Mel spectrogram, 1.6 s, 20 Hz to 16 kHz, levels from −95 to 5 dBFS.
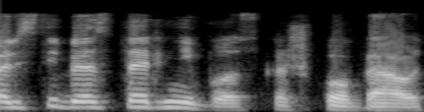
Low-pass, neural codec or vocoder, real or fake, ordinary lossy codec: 9.9 kHz; none; real; AAC, 64 kbps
